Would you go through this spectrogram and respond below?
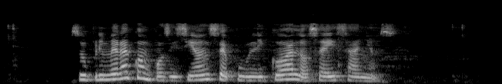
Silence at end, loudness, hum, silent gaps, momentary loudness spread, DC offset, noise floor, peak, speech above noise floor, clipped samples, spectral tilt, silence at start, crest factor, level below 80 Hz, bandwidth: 1.1 s; -22 LUFS; none; none; 10 LU; under 0.1%; -72 dBFS; -6 dBFS; 49 dB; under 0.1%; -4 dB/octave; 0.7 s; 18 dB; -72 dBFS; 7.2 kHz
